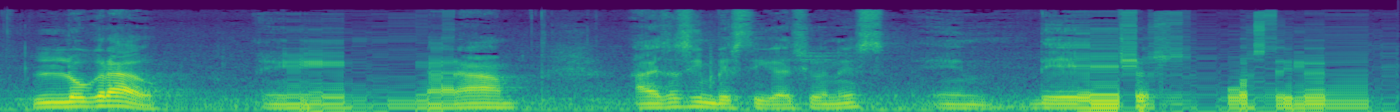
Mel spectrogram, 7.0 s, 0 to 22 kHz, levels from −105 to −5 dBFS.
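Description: Robotic sound from repeated short buffers appears from 1.45 to 2.31 s and again from 5.40 s to the end at 7.0 s. Both stretches turn into a rigid, metallic buzz pitched at 100 Hz that only loosely tracks the underlying sound. The likely cause is audio arriving too slowly, so a segment about 10 ms long is replayed to fill the gaps. Most of each stretch is repeated material, and the real audio in between is skipped.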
